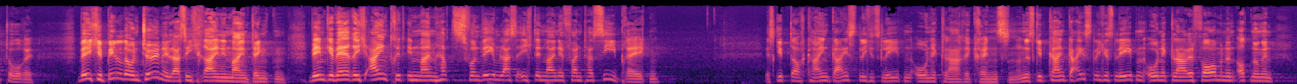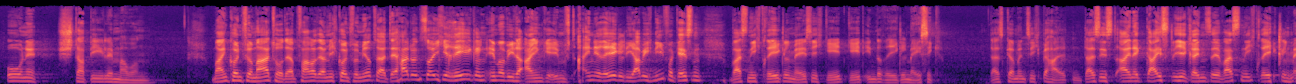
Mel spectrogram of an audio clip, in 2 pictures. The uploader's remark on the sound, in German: aus dem Gottesdienst der Liebenzeller Mission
